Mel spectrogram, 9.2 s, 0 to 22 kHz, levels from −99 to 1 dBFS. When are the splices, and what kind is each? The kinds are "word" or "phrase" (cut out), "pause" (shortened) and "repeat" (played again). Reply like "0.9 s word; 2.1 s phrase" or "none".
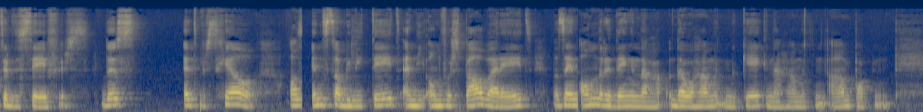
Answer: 1.0 s pause; 2.0 s phrase; 3.0 s phrase; 5.8 s word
